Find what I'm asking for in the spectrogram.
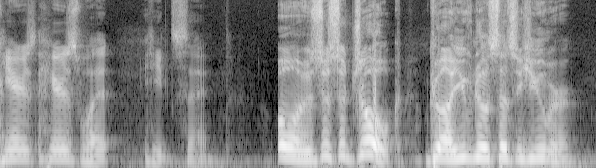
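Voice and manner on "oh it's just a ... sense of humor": loud, swaggering, macho greaser tough-guy voice. Showing what he'd say, impersonating a toxic man. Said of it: "my impersonation of a toxic man".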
